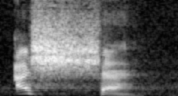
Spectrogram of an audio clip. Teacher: Berikutnya huruf sya. Sya dikeluarkan dengan cara mengangkat tengah lidah kita ke langit-langit. Asya. Dan sifat yang dimiliki oleh huruf sya yang paling nampak adalah apa yang disebut dengan sifat at-tafashi, yaitu menyebarnya angin di dalam mulut kita.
